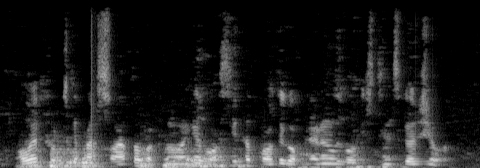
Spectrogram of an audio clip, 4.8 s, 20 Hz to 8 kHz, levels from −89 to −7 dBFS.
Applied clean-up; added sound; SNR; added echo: classical method log-MMSE.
